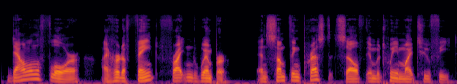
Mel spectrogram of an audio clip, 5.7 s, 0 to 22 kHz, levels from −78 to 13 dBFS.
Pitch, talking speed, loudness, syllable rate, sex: 95 Hz, 200 wpm, -21 LUFS, 5.5 syllables/s, male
